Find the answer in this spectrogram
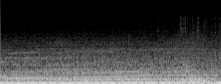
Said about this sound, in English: You don't want to hear fake noise. Yeah, you're hearing road noise.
